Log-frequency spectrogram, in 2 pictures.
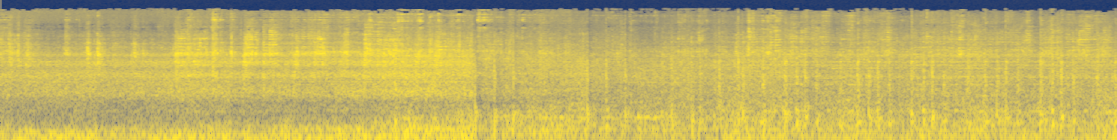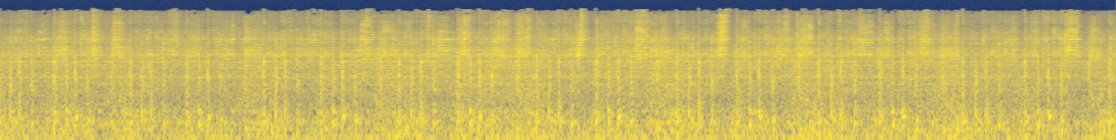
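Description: An electric locomotive passes close by, loudest in the first six seconds, then a long freight train of open wagons rolls past, its wheels clattering over the rail joints in a steady rhythm.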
